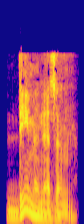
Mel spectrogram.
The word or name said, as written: demonism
